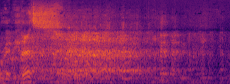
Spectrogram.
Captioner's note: audience laughing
